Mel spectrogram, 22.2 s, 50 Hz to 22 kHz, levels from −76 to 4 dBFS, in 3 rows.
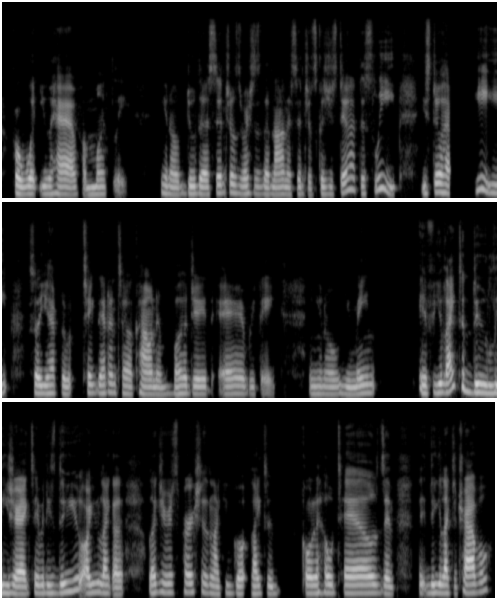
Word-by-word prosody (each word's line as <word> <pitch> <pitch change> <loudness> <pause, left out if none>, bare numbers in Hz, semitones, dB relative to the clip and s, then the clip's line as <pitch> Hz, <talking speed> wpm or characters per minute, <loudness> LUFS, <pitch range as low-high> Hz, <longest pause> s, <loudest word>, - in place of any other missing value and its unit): for - - +6
what 145 +1 +2
you 150 0 -2
have 145 -2 +1
a - - -4
monthly, 145 +1 -4 0.4
you 160 -3 -3
know, 135 -2 0
do 150 +1 -1
the 150 -2 +2
essentials 165 +3 -1
versus 150 -1 -4
the 140 -2 -1
non-essentials 140 -1 -3
'cause 145 -1 -3
you 145 - -7
still 170 +8 -1
have 230 -1 -5
to 150 - -5
sleep, 255 - -4 0.3
you - - -4
still 180 +4 +2
have 160 -3 +1 0.4
eat. 180 -8 -3 0.3
So, 170 - +1
you 155 0 +4
have 160 0 -3
to 145 -2 -1 0.2
take 170 -1 -2
that 165 +1 0
into 165 -3 -3
account 145 0 0
and 140 +2 -6
budget 150 0 0
everything. 145 - -3 0.5
And, 150 0 -4
you 150 - -4
know, 145 0 -3
you 150 -3 -3
may 155 +4 +1 0.7
if 160 -1 0
you 175 +1 +3
like 180 - +3
to 285 - +2
do 175 -3 +4
leisure 160 0 +3
activities, 160 +2 +3
do 170 +2 +2
you? 205 +4 -1
Are 165 - +5
you, 180 +2 -1
like, 165 -3 +1
a 135 0 +2 0.4
luxurious 175 +1 -1
person, 175 -2 -1
like, 150 -3 -2
you 165 -1 -8
go 150 -1 +1
like 150 +1 0
to 155 0 -5 0.3
go 160 - +4
to 160 - +4
hotels 165 -1 +3
and, 145 -2 +2 0.4
uh, 170 - -1
do 165 - +2
you 170 0 +2
like 160 -1 +5
to 145 - -10
travel? 170 +7 +5
155 Hz, 190 wpm, -22 LUFS, 145-170 Hz, 0.7 s, for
